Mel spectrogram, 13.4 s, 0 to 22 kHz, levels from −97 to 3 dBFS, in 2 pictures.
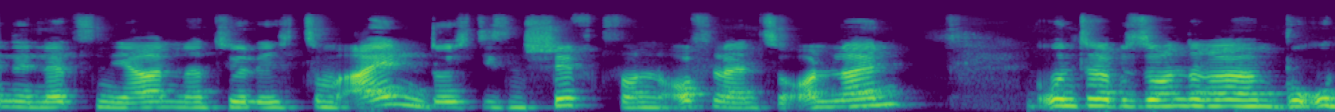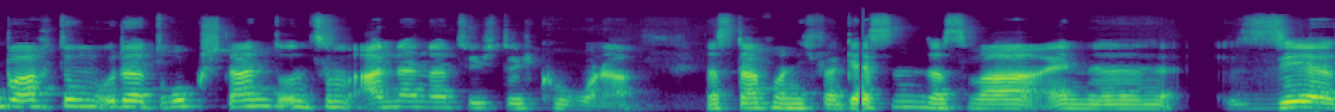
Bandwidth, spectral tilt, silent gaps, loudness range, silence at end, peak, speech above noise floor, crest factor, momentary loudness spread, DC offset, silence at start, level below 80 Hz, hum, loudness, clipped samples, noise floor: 13 kHz; -4.5 dB/octave; 12.64-12.75 s; 3 LU; 0 s; -4 dBFS; 35 dB; 16 dB; 10 LU; under 0.1%; 0 s; -68 dBFS; none; -18 LUFS; under 0.1%; -53 dBFS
